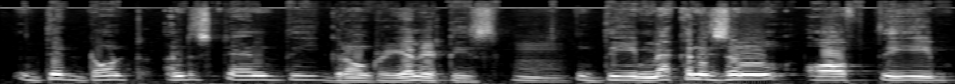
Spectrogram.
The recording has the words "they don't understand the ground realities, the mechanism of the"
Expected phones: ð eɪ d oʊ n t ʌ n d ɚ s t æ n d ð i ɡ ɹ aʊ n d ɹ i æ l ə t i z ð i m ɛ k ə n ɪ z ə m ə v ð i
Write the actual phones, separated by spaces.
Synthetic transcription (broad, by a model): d eɪ d oʊ n t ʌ n d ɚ s t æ n d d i ɡ ɹ aʊ n d ɹ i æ l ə t i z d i m ɛ k ə n ɪ z ə m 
